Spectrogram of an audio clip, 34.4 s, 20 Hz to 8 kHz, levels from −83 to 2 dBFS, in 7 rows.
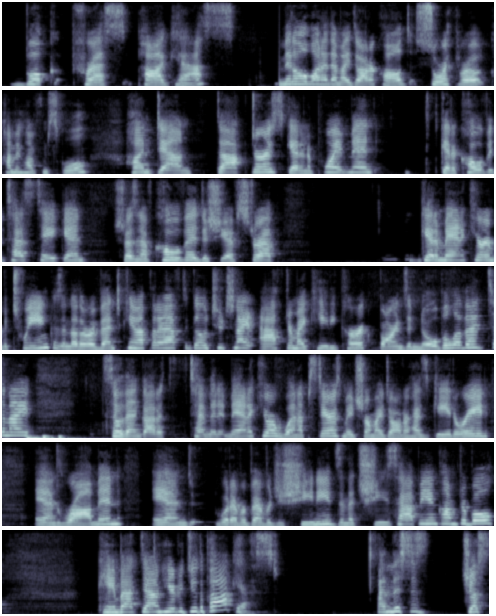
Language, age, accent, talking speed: English, 30-49, American, 180 wpm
